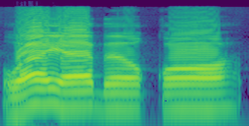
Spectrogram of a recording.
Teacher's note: dengan warna biru ini menandakan dia bacaan qqalah yang di mana huruf ba Ini harus kita pantulkan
